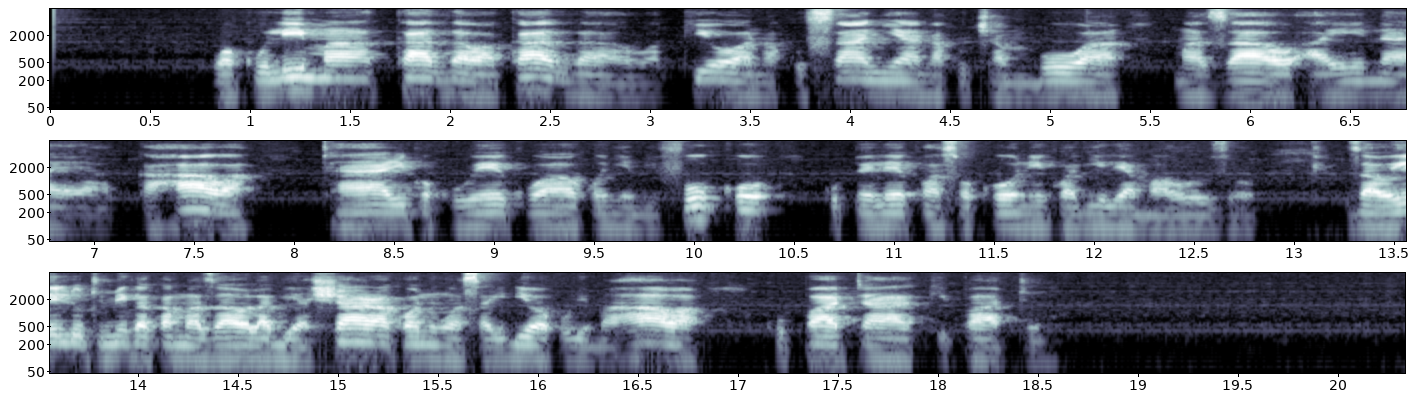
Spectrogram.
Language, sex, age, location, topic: Swahili, male, 25-35, Dar es Salaam, agriculture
